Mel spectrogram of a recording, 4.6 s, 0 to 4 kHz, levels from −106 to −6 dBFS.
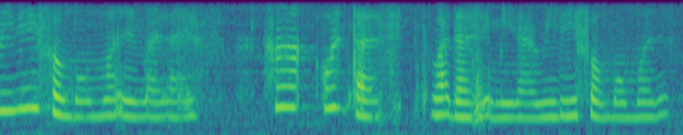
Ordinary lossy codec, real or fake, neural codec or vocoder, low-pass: none; fake; vocoder, 22.05 kHz, 80 mel bands, WaveNeXt; 3.6 kHz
